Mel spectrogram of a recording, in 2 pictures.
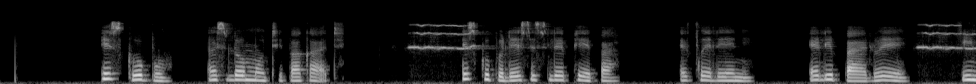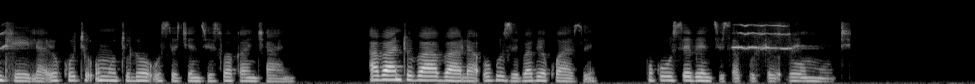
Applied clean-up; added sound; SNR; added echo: neural diffusion model UNIVERSE++.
